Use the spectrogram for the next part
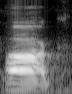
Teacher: मुख, आँख बोल रहे हैं तो मुंह से ज़्यादा निकल रहा है। आँख, तो ख बोल रहे हैं तो देखिएगा वायु ज़्यादा निकल रहा है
